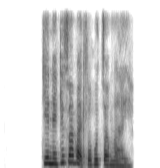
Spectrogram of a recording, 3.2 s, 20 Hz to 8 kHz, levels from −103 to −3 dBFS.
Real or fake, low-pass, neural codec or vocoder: fake; 7.2 kHz; codec, 16 kHz, 2 kbps, FreqCodec, smaller model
